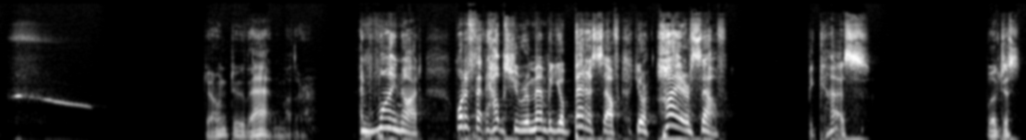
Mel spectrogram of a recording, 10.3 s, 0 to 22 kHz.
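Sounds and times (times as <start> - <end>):
single short human whistle sliding downward in pitch: 0.0 - 1.1
speech: 2.0 - 7.3, 8.1 - 8.8, 9.9 - 10.2.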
